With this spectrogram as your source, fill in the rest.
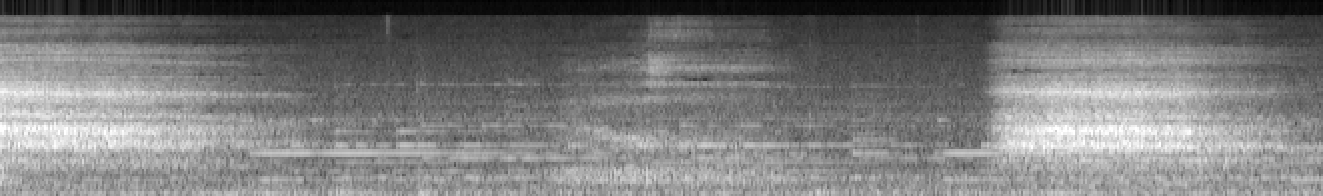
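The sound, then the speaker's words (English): Slow, deliberate breathing: in through the nose and out through the mouth. A few soft, breathy rushes swell and fade, the last one fullest, alone with no talk. “Slowing it down intentional inhale through the nose and exhale through the mouth.”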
